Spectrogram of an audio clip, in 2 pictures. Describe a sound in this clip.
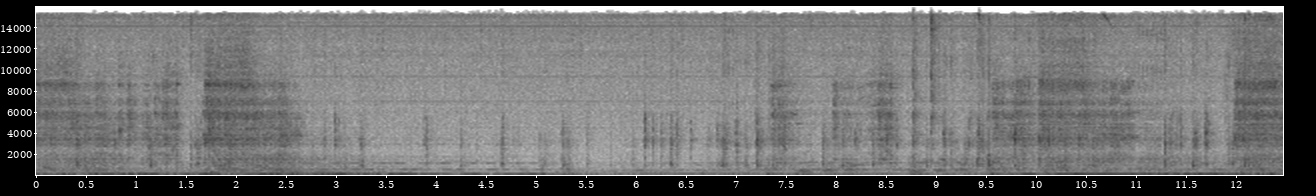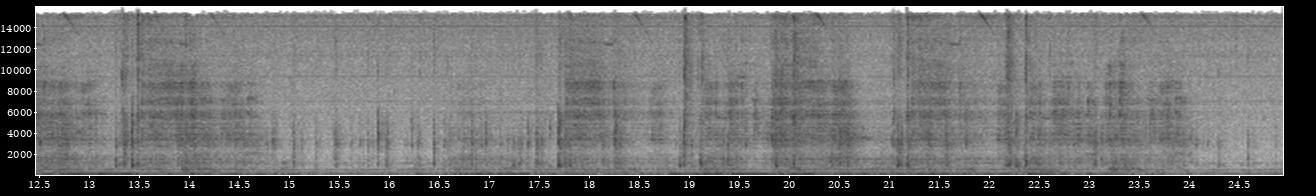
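Keyboard keys click under quick typing.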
